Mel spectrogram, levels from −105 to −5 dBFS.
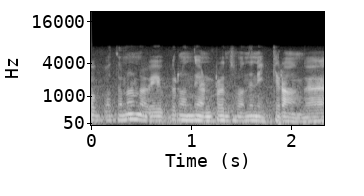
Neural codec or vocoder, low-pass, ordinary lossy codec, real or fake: vocoder, 44.1 kHz, 128 mel bands every 512 samples, BigVGAN v2; 7.2 kHz; none; fake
